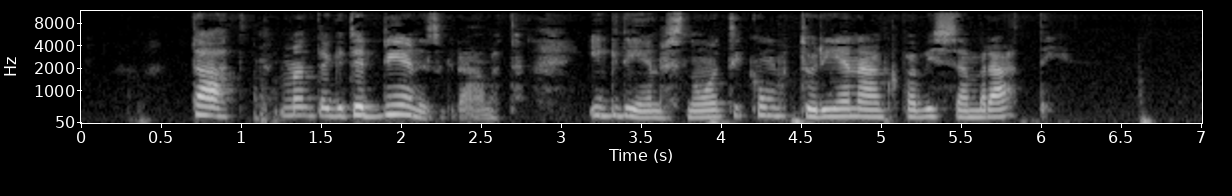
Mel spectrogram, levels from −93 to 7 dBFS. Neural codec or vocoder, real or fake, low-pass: none; real; 10.8 kHz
